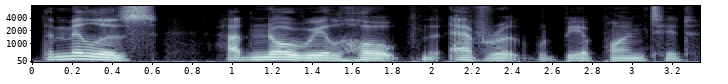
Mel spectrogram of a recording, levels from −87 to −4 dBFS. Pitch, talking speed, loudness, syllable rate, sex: 120 Hz, 200 wpm, -18 LUFS, 5.6 syllables/s, male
